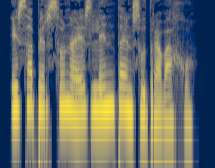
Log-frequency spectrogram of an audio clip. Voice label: spanish, spanish phrases negative language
